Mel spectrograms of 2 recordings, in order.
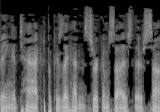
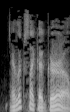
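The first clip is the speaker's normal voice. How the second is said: ordinary delivery, nothing marked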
